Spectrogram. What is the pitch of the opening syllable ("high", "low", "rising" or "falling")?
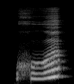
rising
